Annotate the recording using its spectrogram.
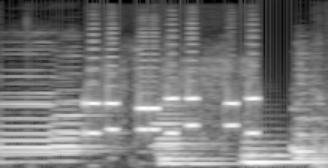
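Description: Phone keypad tones as a number is dialled: a quick run of about six short beeps starting about half a second in, over comic background music with brass.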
